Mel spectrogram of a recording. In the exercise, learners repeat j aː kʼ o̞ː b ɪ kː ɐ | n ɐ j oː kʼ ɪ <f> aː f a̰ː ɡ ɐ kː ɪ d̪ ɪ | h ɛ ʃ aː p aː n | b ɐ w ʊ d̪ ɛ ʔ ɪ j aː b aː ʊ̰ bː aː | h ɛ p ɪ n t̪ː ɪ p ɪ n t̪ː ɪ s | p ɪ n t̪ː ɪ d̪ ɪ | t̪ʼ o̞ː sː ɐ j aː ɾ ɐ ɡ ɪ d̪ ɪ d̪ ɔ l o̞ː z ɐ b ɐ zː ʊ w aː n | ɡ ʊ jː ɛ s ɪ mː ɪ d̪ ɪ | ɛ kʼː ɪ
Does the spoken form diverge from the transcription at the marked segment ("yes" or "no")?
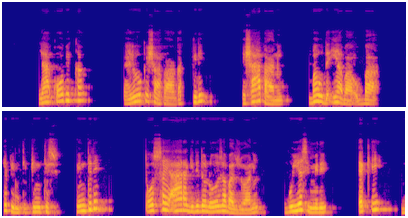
yes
